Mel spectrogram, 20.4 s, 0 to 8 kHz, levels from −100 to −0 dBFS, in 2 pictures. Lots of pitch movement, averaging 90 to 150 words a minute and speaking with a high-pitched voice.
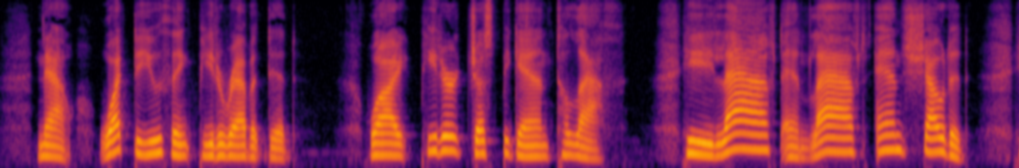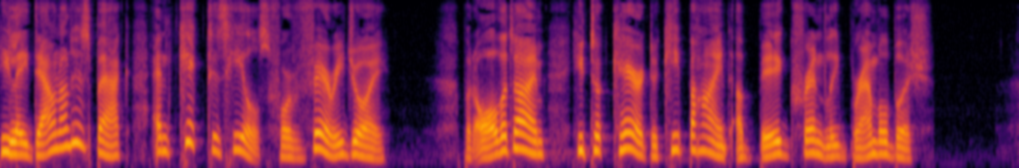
No: wide, 6.2 semitones; average, 140 wpm; medium, 175 Hz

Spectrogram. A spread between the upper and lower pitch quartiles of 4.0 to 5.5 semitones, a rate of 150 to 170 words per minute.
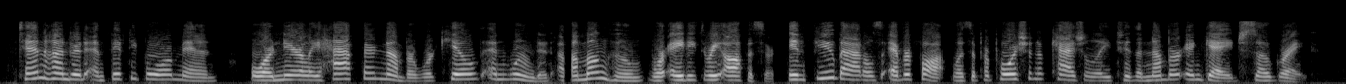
Yes: average, 4.7 semitones; average, 160 wpm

